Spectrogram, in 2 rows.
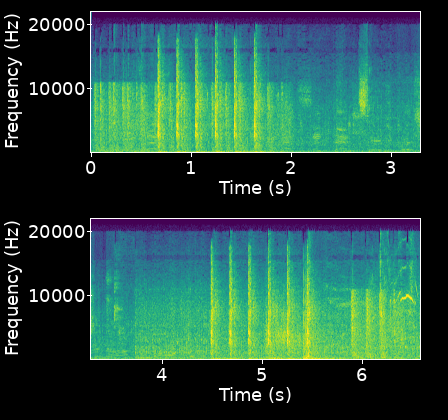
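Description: Repeated bursts of rifle and machine-gun fire crackle from the World War II tactics game Combat Mission Barbarossa to Berlin, with a T-26 tank and an anti-tank rifle in the fight; the shots come in dense volleys, loud and close.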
